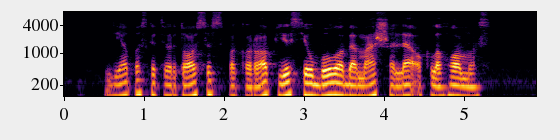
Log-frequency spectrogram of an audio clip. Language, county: Lithuanian, Kaunas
